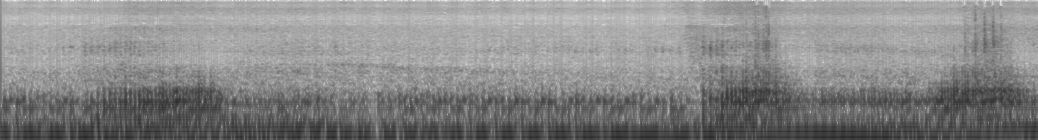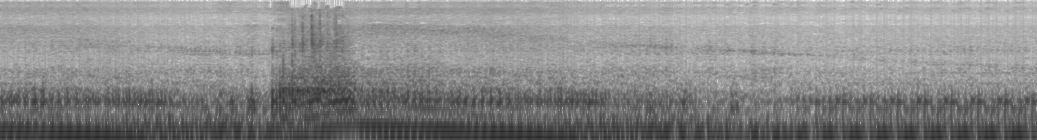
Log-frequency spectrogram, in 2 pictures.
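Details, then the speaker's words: Tuned turbo Subaru during ECU idle relearn, reseated Torque Solutions turbo inlet: steady low idle, then three clean revs rising and settling back smoothly with no stumble or rattle, no vibrations; running really good. Normal idle and revving. "yeah the car just sounds so good right now like i feel like it sounded better than when i first got it back from the tune"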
